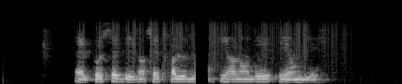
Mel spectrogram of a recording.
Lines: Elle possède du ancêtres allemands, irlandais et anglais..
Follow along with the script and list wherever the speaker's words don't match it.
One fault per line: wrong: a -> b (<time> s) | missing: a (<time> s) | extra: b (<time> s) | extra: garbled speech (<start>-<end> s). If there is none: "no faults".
wrong: du -> des (1.2 s)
